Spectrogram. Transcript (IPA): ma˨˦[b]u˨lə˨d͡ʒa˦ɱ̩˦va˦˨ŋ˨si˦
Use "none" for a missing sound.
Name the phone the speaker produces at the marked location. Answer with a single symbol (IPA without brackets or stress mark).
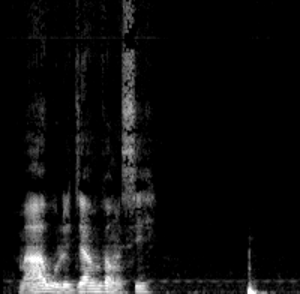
w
